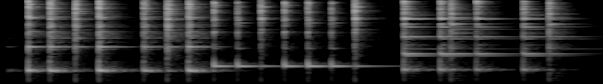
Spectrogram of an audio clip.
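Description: Sampled cowbells from the GCN Signature Three Cowbells Kontakt library, struck in quick rhythmic patterns of loud and soft hits with a short ring. The bell pitch changes twice, about two and four seconds in, and the playing stops shortly before the end.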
